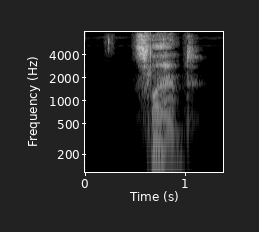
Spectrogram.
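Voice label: "slant" English, Australian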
